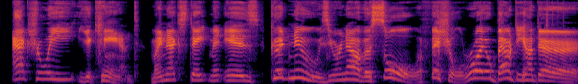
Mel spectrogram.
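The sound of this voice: With a very clean recording and a silent background, a man puts on a character voice at a high pitch, with a bright, sharp tone, big pitch swings, few pauses and a fairly slow pace.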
